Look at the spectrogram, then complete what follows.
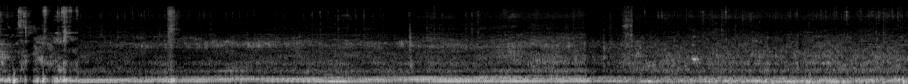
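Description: An engine running steadily with a low, even hum that shifts slightly in pitch partway through, with a few sharp clicks and knocks in the first couple of seconds.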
